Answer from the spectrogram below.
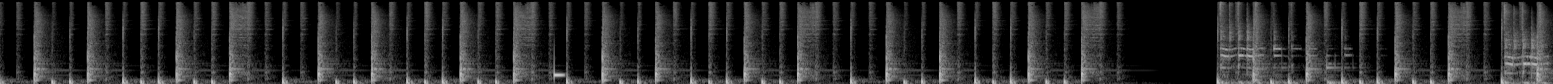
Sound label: DRAWMER 1973 low GR 15dB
